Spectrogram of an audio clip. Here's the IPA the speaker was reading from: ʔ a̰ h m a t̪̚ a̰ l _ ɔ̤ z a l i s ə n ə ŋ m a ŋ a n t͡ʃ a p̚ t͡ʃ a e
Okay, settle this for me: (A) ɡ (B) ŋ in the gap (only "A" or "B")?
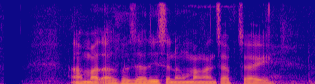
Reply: A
